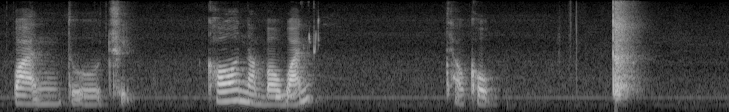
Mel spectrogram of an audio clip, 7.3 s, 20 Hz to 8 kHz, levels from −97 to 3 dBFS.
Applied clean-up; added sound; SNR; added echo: none; Gurgling; 8 dB; none.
